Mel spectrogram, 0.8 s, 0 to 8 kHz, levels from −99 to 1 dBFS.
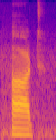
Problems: none marked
